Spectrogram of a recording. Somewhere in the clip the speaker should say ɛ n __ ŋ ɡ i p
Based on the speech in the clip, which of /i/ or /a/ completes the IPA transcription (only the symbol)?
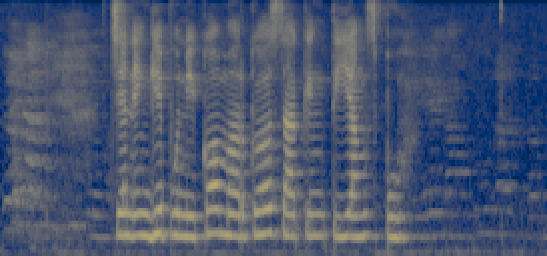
i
